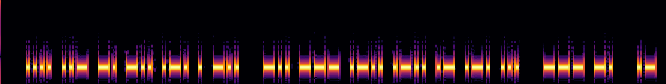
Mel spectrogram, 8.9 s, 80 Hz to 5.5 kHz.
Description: Morse code, heard as a keyed tone, about 25 wpm, 600 Hz. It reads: HUNDRED DOLLARS ON A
